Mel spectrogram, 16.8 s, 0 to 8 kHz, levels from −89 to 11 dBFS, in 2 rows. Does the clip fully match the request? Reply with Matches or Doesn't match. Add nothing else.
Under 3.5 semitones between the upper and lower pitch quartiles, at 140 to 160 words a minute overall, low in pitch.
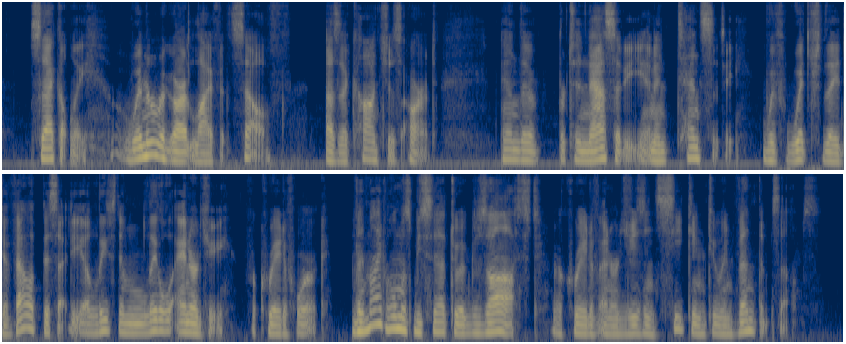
Doesn't match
